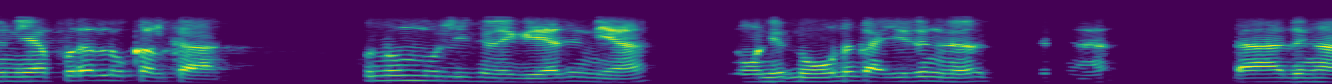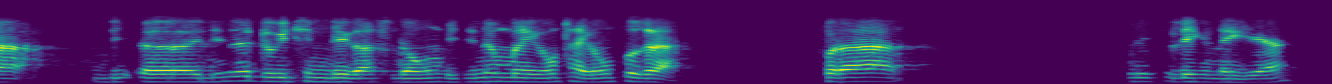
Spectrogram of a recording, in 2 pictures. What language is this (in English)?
Bodo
